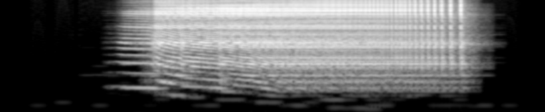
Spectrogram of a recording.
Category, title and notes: Sound effects > Other mechanisms, engines, machines
Squeaky Hinge
Creaky, Hinge, Squeaky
